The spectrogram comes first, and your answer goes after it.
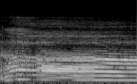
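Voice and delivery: high, loud cartoon cry of falling; falling scream. Winnie Bijou plunging to earth, high loud scream. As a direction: let out a long high yell as he drops.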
